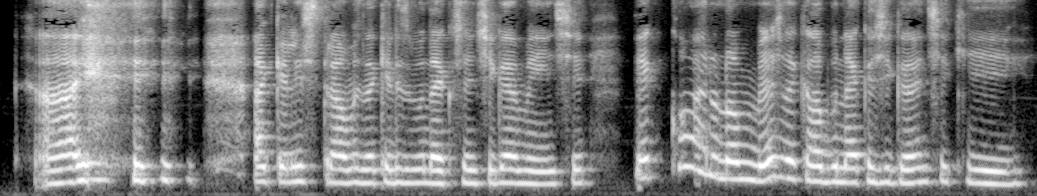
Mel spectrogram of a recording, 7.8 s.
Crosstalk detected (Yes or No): No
